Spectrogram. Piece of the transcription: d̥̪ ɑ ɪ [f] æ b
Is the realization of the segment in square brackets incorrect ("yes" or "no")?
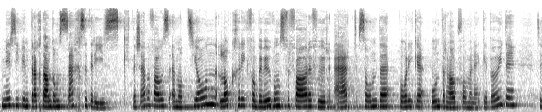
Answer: yes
